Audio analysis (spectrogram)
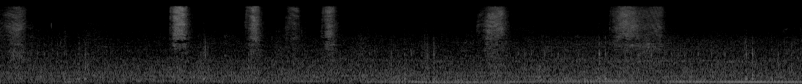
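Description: Hairspray is sprayed onto heatless pin curls in several short hissing bursts of uneven length, close and fairly loud over a quiet background hum.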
